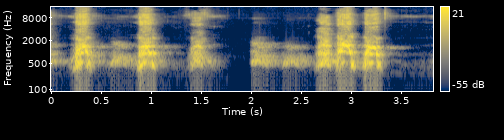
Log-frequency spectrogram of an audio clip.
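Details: A dog barks several times: two loud sharp barks, a softer one, then lower muffled woofs followed by a tight run of three loud barks.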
